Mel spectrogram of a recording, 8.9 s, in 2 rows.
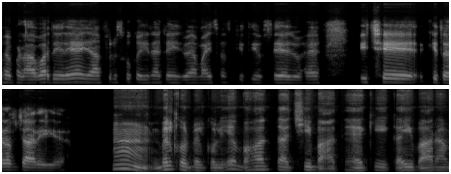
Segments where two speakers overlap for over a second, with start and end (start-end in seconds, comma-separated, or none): none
